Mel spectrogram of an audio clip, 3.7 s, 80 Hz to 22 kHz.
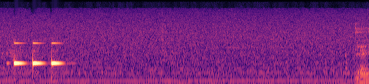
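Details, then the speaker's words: Kitsound Slam 2 Bluetooth speaker after repair and reassembly: three short mid-pitched beeps about a fifth of a second apart, then near silence; low-battery warning, the battery is dead and needs charging. "you go, that's the battery's dead, see, so it does need charging."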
